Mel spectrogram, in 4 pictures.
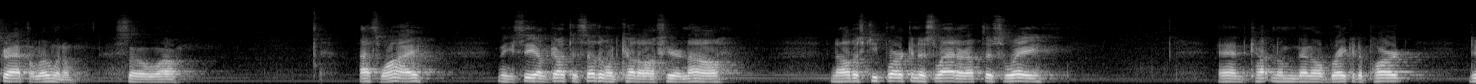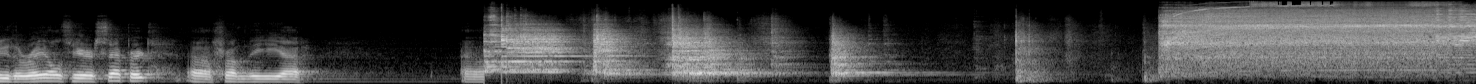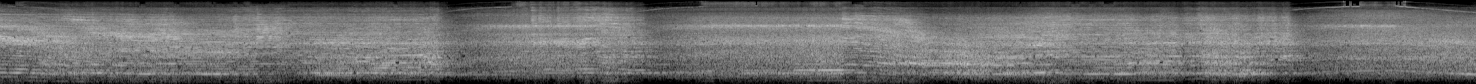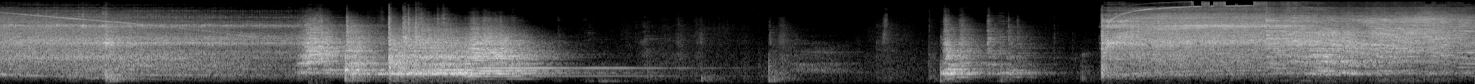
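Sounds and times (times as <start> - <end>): metal clattering: 19.6 - 24.2
metallic knocks: 19.6 - 24.2
power tool cutting metal: 26.3 - 48.6, 55.3 - 59.0.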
